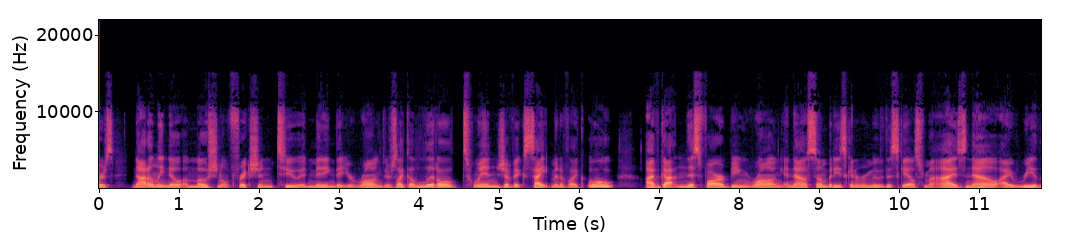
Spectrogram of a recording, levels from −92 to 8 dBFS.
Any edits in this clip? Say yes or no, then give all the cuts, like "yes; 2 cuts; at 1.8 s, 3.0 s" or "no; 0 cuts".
no; 0 cuts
